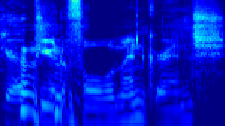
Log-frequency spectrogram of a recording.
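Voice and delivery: flirty, fawning, laid-on-thick flirtation. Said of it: "being like".

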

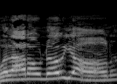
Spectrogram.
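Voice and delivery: mock Southern lawyer accent. Riffing about courtrooms, addressing the judge in a Southern lawyer voice. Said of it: "adopt some Southern lawyeralities".

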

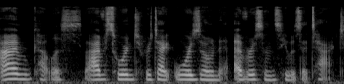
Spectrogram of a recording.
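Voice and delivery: ordinary delivery

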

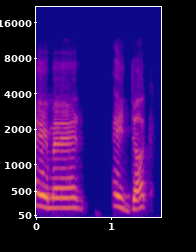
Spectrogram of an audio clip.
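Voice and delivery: loud, high, slow, drawn-out shouted delivery. Retelling a comedy routine to another speaker: Pablo Francisco's bouncer impression. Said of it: "he does an impression of the, of the bouncer".

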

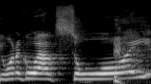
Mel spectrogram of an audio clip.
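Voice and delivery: put-on almost Boston accent. Retelling an odd conversation to others, in an almost-Boston accent. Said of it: "it was like almost Boston".

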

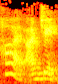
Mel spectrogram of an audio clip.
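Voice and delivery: professional, businesslike voice. Showing how she introduces herself in business settings, professional voice. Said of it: "that's like my my professional voice".

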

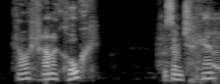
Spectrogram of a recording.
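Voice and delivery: Liverpool accent. Challenged by another speaker to show an accent: Liverpudlian accent. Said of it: "you mean Liverpudlian accent?".

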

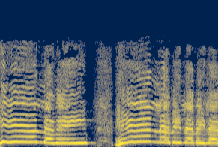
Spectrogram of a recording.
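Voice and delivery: very high, full-lunged, play-acted calling out. Retelling calling her lamb as a little girl, retelling calling at top of lungs. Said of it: "calling at the top of my lungs".

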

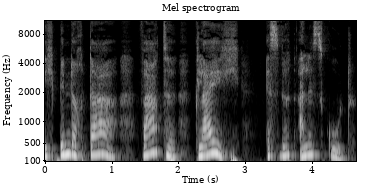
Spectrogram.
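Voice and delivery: high, loud, stirred-up, eager calling out, drawn out. Reading a novel, a woman answers a faint whimpering: excited, agitated. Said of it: "Aufgeregt durchbrach ihre Stimme den stillen Morgen".

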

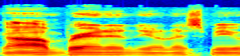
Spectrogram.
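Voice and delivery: ordinary delivery

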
